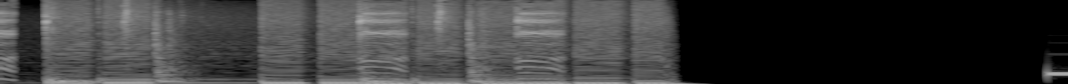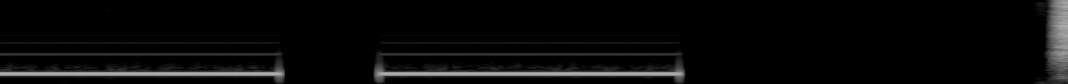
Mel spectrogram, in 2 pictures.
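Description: A telephone dial tone sounds in two steady, evenly spaced bursts, loud and clean, after music fades out at the start of a call being placed.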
